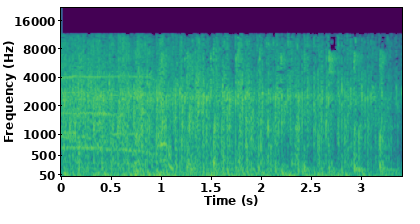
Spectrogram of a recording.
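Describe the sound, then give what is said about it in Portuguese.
A burst of applause: many hands clapping in a dense, steady patter that stays loud for a few seconds, then gradually thins out and softens toward the end. “Palmas!”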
